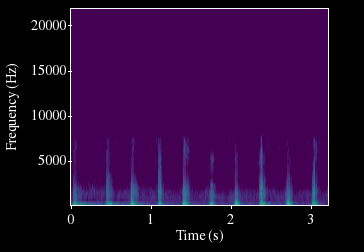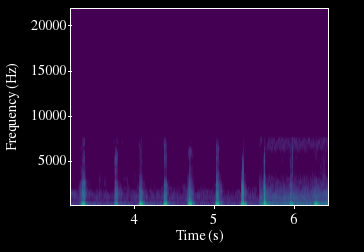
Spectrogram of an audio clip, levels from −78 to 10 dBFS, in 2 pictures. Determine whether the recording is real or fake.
real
